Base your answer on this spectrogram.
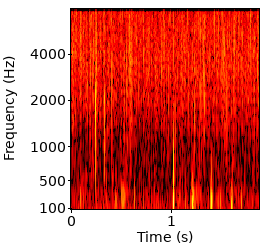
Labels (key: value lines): label: biophony, pulse
recorder: SoundTrap 300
